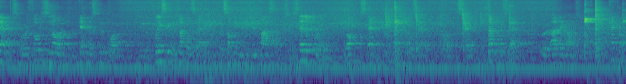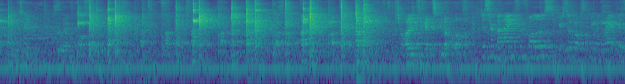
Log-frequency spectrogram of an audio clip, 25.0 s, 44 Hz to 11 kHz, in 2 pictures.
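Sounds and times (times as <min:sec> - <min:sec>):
steady low hum: 0:00.0 - 0:25.0
shoes tapping on tiled floor: 0:07.5 - 0:10.7, 0:11.7 - 0:13.0, 0:14.0 - 0:20.3.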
